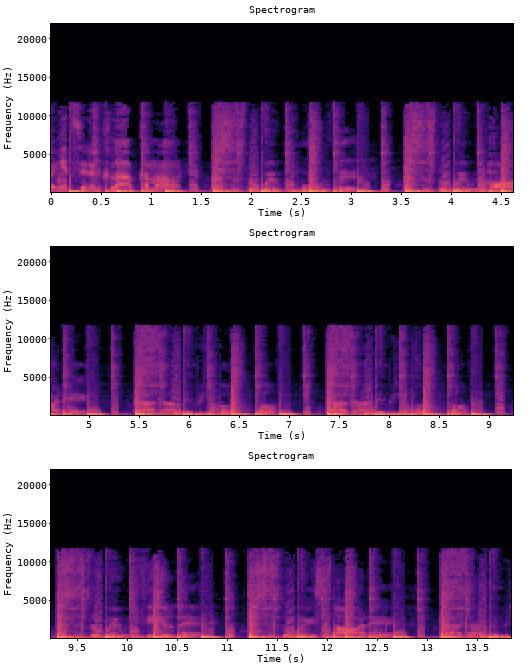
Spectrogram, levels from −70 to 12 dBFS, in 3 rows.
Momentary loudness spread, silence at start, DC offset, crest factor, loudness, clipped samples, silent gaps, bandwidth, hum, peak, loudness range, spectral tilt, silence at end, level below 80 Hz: 3 LU; 0 s; under 0.1%; 14 dB; -16 LUFS; under 0.1%; none; 12.5 kHz; none; 0 dBFS; 1 LU; -5.5 dB/octave; 0 s; -16 dBFS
